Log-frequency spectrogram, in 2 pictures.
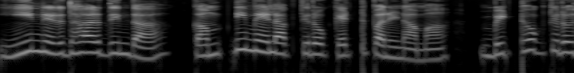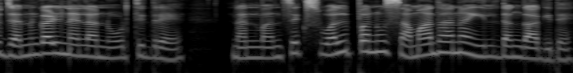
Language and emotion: Kannada, sad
